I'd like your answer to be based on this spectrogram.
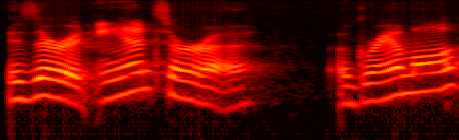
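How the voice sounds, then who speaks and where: A woman's voice: medium pitch, animated, a little slow, narrow, tinny audio. A woman conducting an oral history interview, asking prepared questions.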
